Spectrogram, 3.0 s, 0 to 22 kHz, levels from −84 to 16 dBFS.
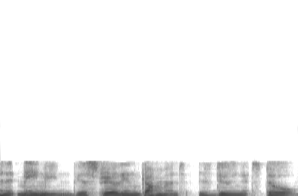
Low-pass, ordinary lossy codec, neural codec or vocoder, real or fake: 7.2 kHz; AAC, 16 kbps; vocoder, 44.1 kHz, 128 mel bands every 256 samples, BigVGAN v2; fake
